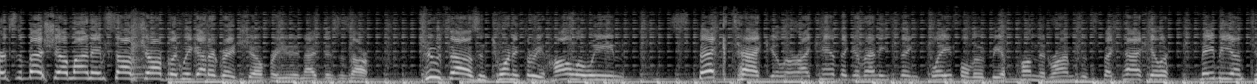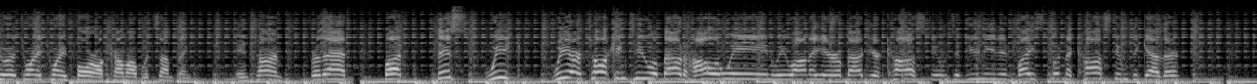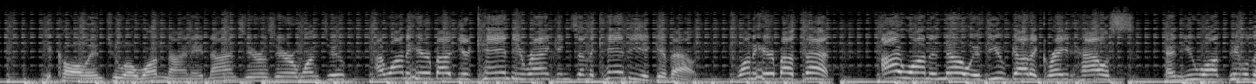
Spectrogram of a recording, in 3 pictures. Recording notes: Answers live calls about costumes, candy, party decorations, and more.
